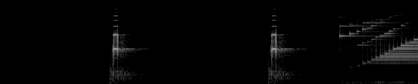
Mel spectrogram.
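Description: Countdown sound effect: two sharp, bright ticks about a second and a half apart, then a quick falling run of ringing chime notes that hold on together.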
